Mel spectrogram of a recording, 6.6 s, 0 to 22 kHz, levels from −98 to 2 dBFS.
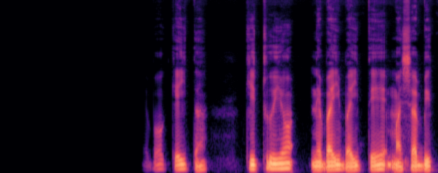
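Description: Nothing stood out on listening to the speech, where the smooth fade-in at the opening, rising from about 2.0 s and reaching full level by about 3.1 s, is an ordinary editing choice.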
